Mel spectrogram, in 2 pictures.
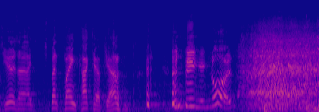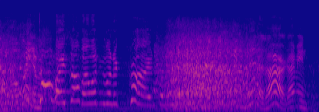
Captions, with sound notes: that I spent playing cocktail piano... [ Sobs ] ...and being ignored. [ Laughter ] Well, wait a minute-- I told myself I wasn't gonna cry in front of you! [ Laughter ] Wait a minute, Art, I mean...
